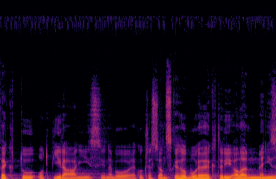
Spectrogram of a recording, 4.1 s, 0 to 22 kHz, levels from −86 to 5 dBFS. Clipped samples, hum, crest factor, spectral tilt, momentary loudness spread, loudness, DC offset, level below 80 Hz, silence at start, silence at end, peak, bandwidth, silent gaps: under 0.1%; none; 16 dB; -7.5 dB/octave; 9 LU; -25 LUFS; under 0.1%; -70 dBFS; 0 s; 0 s; -8 dBFS; 12 kHz; none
